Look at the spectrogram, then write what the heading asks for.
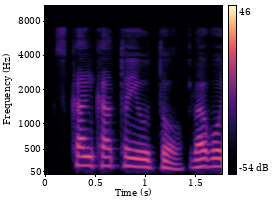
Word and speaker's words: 好かんかというと: 다음 어기는 역시 조울 호자가 들어있고 일본어로는 스칸카토이우토라고 읽으며 스칸카토이우토는 좋아하지 않다는 뜻의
